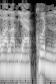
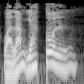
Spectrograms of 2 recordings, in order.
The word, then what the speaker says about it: walam yakul: Jadi dibacanya enggak walam yakun lagi, tapi walam yakul gitu. Walam yakul.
